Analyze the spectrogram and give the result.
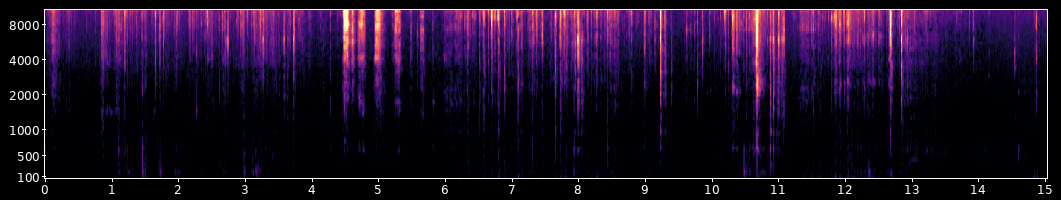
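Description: A purple knife blade scrapes a solid tan bar of soap, and crumbly flakes fall off it. Quiet, bright, crackly scraping and rasping continues throughout, with louder crisp bursts near the middle and toward the end before the bar is held in the hand.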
